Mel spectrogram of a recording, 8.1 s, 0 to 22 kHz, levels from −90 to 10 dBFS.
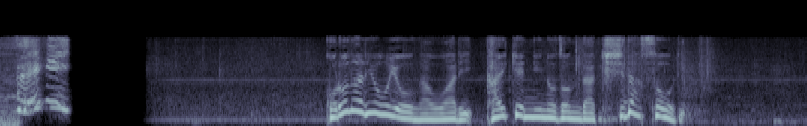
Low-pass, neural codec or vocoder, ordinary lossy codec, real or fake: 7.2 kHz; none; none; real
